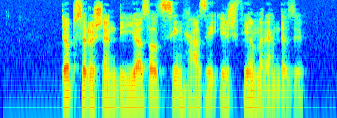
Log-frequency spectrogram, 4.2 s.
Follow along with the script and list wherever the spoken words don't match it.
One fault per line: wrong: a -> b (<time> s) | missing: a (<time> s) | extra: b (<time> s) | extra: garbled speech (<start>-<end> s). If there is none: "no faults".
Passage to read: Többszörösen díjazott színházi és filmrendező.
no faults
